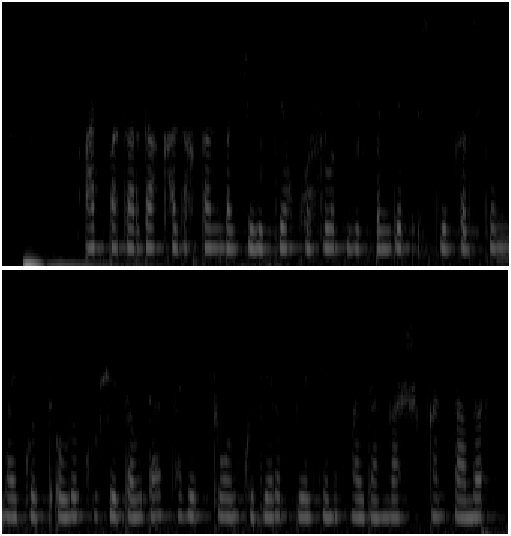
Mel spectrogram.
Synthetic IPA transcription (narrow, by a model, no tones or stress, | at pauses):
ɑt̪̚bɑsɑɾd̪ɑqʰɑzɑqt̪ɑnbɪlʒebe̞kʲːe̞qʰo̞səlˠəpjek̚pɪnd̪e̞pɪskʲe̞kʲʰɪɾɪskʲe̞nmɑjkʰot̪ʊ̰lˠəkʲʰɵpʃe̞t̪ʰɑwd̪ɑsovʲe̞t̪ʰːuəŋkʲʰɵt̪e̞ɾɪp̚be̞lse̞nɪpmɑjd̪ɑɴʁɑʃə̥qːɑnsɑbəɾ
